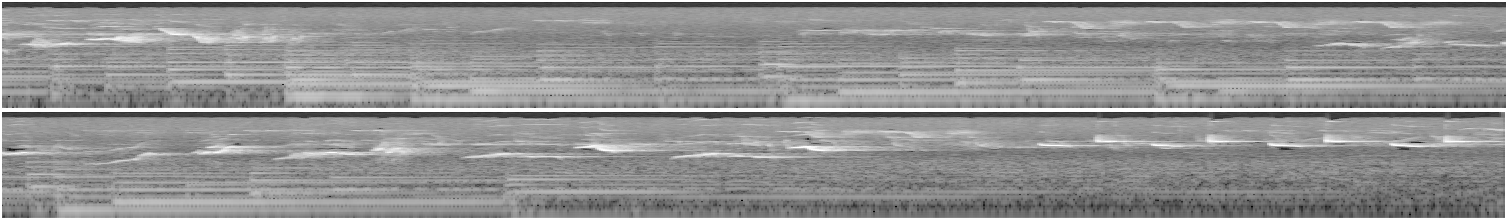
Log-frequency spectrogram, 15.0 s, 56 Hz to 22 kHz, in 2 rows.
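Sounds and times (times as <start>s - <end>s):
soft background music: 0.0s - 15.0s
songbirds singing: 0.0s - 15.0s.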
